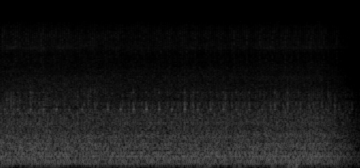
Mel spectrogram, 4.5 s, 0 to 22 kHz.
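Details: Range Rover P38 diesel idling after coolant bleed and refill, temperature gauge just below halfway, top hose hot, radiator working, little pressure: even, steady idle with soft regular chug, no hammering or hissing; cooling system now normal.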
